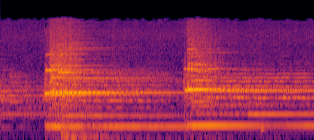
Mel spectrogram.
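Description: Javanese gamelan: bronze keyed metallophones struck in a slow melody, two notes about a second apart, each note ringing on into the next.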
